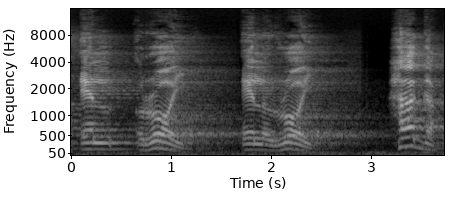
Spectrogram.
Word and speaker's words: El Roi: There is pronounced uh pronounced El Roi.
